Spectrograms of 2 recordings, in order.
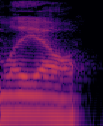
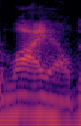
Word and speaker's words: Lael: They have Tyron Smith at the left, then Connor, then Travis, then Zach, and then Lael, or Lyell, depending on how you want to pronounce his name.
